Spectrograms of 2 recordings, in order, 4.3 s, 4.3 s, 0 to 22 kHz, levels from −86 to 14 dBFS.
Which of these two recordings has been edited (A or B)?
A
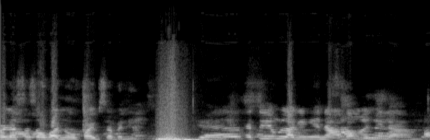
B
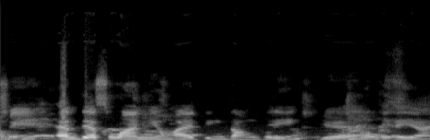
A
